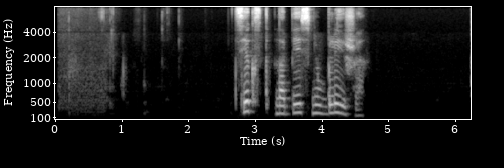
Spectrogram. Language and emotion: Russian, neutral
